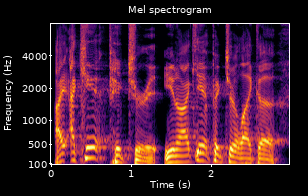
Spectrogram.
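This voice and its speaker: A man's voice: mid-range voice, very animated, moderate pace, a bit bright. A man hosting a commentary video, talking in a laid-back, rambling way, full of fillers and laughs. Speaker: commentary channel host. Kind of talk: casual commentary.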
